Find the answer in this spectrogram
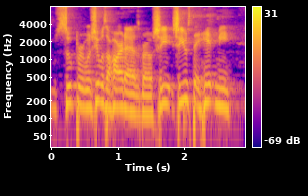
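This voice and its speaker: A man's voice: fairly high pitch, brisk, a little mellow. A young man from a Mexican-American family doing a casual, slangy stand-up comedy set, calling people "bro".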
